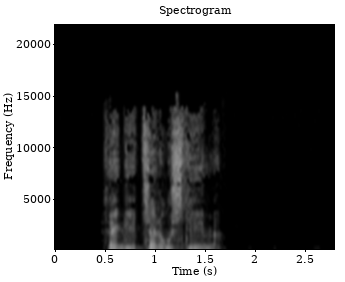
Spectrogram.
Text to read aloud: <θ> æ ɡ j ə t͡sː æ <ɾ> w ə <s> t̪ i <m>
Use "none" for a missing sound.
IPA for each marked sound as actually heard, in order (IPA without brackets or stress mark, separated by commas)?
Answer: θ, l, s, m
